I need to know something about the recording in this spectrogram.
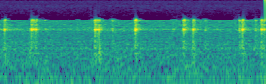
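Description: Faint ticks, three or four a second and unevenly spaced, over a steady background hiss.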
